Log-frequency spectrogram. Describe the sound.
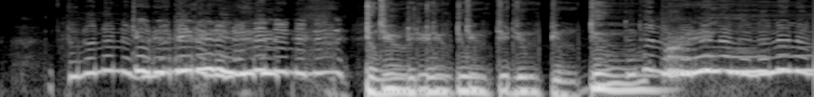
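A person howls in imitation of wild dogs: long, wavering cries, broken in the middle by rougher, lower yelping bursts before the high howl returns.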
